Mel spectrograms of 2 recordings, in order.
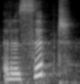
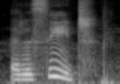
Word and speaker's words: receipt: The right way to pronounce this word, this is not receipt, this is receipt.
